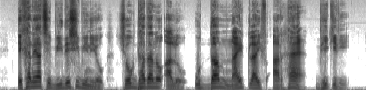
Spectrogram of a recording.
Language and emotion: Bengali, neutral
